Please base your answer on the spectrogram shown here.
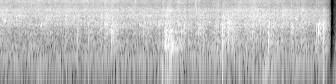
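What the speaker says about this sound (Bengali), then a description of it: "এখন ফোড়ন করে নেবো ফোড়নে দিয়ে দেবো হচ্ছে রাঁধুনি ফোড়ন আর দিয়ে দেবো গোটা জিরে" Radhuni seeds, whole cumin and slit green chillies crackle in hot oil for a fish curry with helencha greens, giving a loud, steady sizzle with sharper spits and pops throughout, no voices.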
